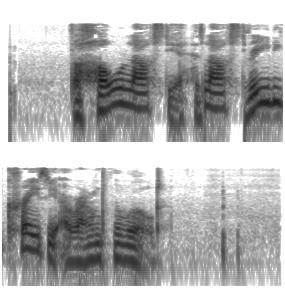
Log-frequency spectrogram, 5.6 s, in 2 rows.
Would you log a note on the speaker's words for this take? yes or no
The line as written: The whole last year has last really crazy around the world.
no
